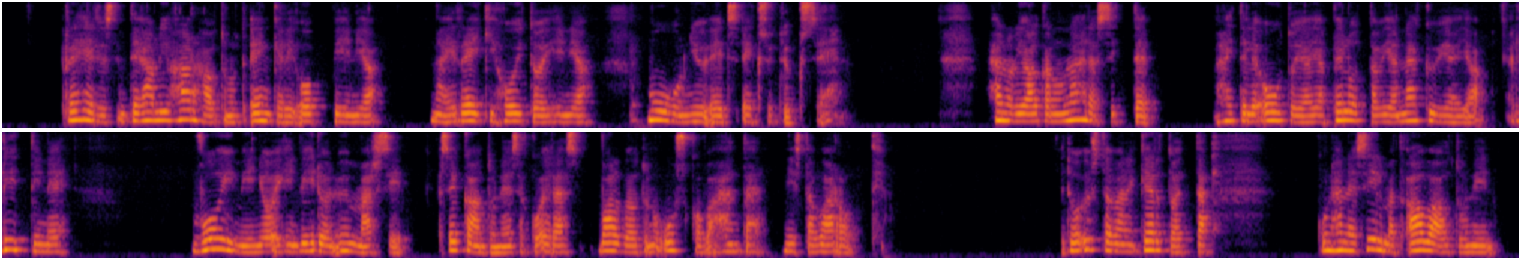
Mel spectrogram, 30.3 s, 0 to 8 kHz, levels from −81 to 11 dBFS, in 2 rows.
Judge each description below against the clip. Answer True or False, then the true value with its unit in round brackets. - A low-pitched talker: False (165 Hz)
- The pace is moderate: False (90 wpm)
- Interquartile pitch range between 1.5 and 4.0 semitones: True (3.4 semitones)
